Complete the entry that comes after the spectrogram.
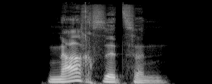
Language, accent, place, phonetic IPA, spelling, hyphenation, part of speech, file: German, Germany, Berlin, [ˈnaːχˌzɪt͡sn̩], Nachsitzen, Nach‧sit‧zen, noun, De-Nachsitzen.ogg
- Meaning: gerund of nachsitzen; detention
